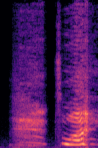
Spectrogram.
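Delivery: Twice. jumped up very high in mock disbelief; exasperated squeak. Shown as a demonstration. Vlogger repeating that her camera died, high squeak. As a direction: squeak out Twice. like you can't believe it. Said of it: "My camera died twice".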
